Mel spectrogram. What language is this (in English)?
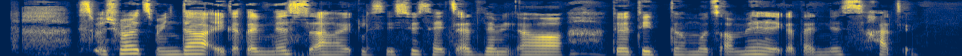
Georgian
